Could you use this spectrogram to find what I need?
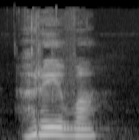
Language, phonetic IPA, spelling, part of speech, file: Ukrainian, [ˈɦrɪʋɐ], грива, noun, Uk-грива.ogg
- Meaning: mane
